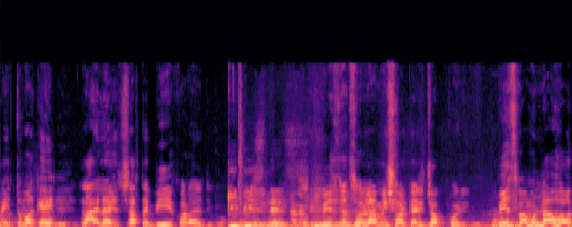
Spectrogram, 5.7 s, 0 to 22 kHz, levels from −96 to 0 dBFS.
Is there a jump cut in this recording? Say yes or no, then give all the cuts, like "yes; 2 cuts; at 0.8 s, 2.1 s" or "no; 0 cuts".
yes; 3 cuts; at 2.2 s, 3.1 s, 4.9 s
